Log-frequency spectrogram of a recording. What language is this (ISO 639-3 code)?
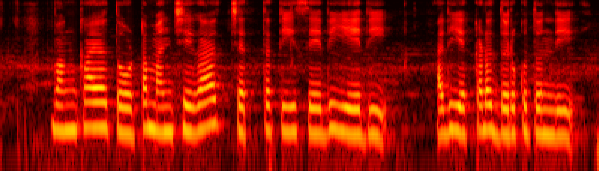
tel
